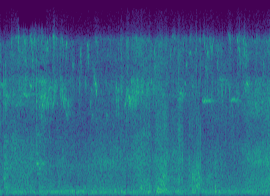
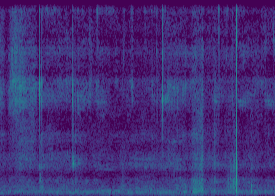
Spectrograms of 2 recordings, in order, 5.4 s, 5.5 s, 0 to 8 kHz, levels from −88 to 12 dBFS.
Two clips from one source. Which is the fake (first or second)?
second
